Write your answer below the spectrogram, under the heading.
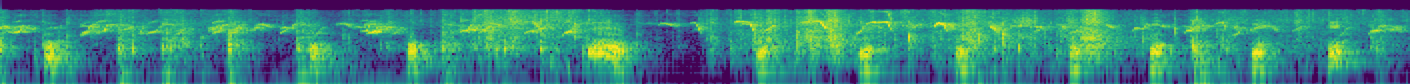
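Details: Mother hen and chicks: repeated low clucks with one longer, louder call midway, surrounded by steady high-pitched peeping of many chicks.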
